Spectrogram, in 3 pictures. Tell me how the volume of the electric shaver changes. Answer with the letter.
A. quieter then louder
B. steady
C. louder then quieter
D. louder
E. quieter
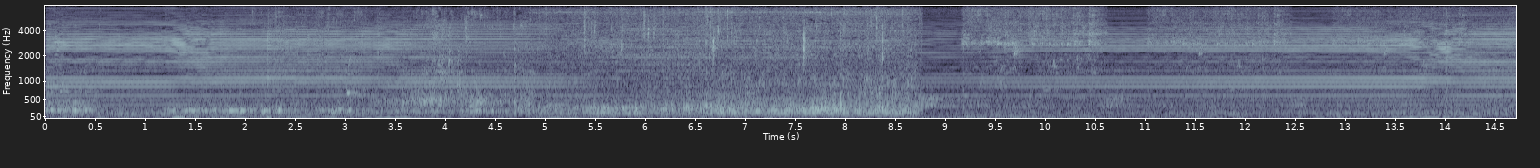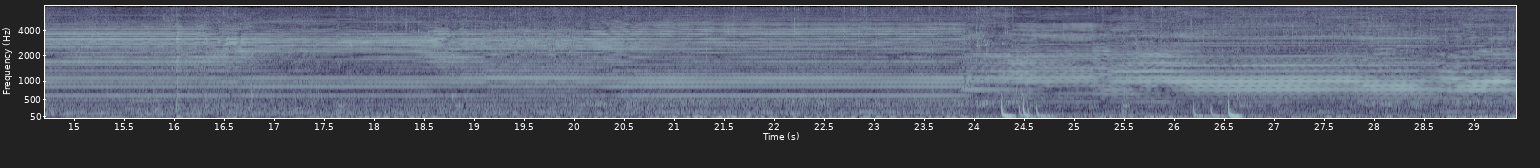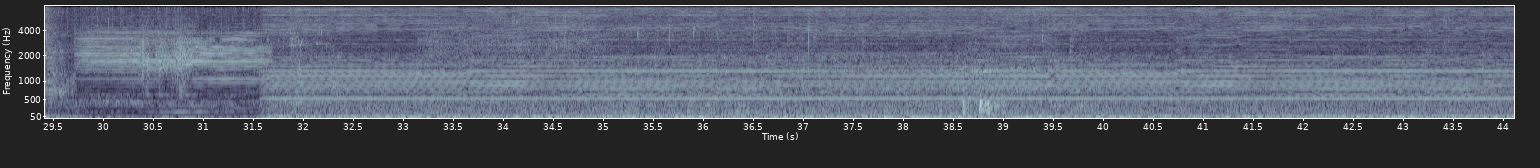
B.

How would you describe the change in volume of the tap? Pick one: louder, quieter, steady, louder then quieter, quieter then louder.
quieter.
